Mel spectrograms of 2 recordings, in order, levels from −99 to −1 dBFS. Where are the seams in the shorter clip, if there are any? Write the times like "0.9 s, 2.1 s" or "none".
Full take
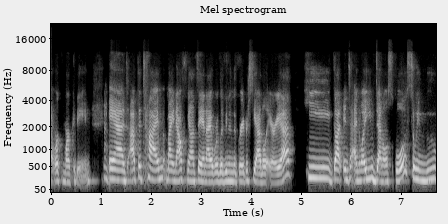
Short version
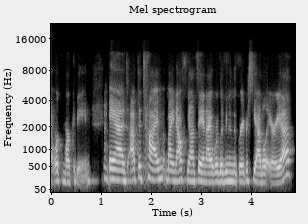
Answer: none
